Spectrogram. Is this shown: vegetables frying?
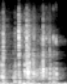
no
